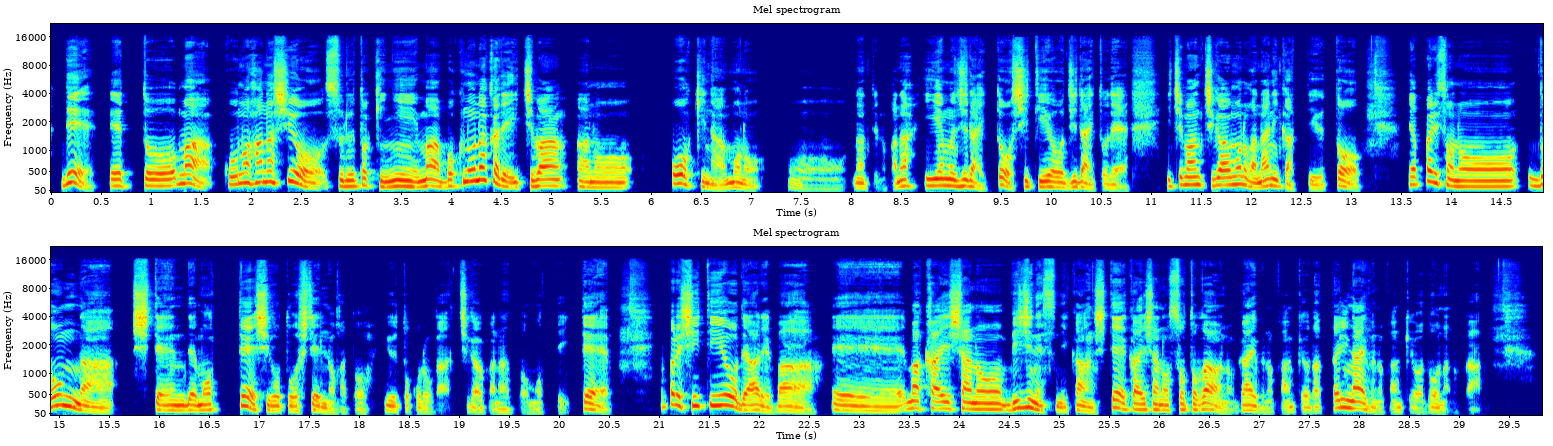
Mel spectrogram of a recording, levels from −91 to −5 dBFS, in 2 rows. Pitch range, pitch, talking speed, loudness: 110-175 Hz, 140 Hz, 310 characters per minute, -22 LUFS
